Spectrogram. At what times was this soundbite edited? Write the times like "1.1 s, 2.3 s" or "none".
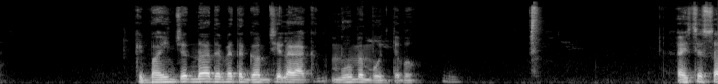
none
